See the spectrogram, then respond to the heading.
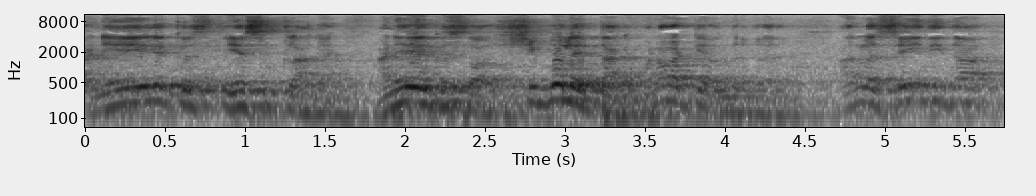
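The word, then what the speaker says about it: Shibboleth: நித்தியம் வரலன்றாங்க, ஷிபோலேத்.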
